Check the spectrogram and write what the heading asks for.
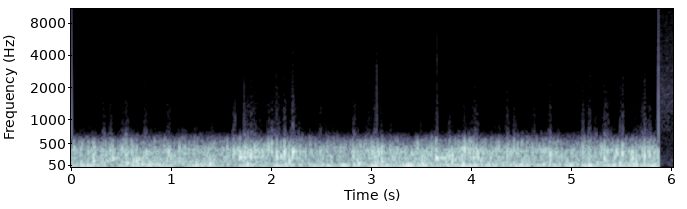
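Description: Underwater aquarium ambience: a muffled low rumble with irregular soft pops and crackles and no high sounds at all. It cuts off abruptly near the end.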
